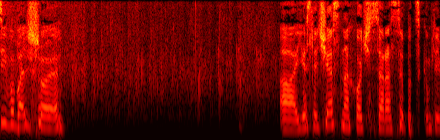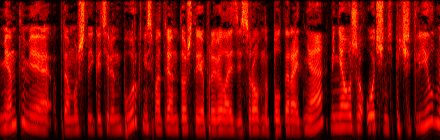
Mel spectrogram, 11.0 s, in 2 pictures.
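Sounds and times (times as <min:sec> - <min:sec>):
speech: 0:00.0 - 0:01.0, 0:03.5 - 0:10.9
audience applause: 0:00.0 - 0:04.1.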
